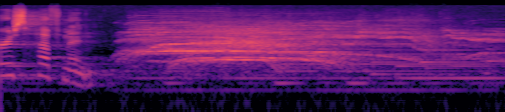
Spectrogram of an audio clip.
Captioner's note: cheers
